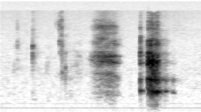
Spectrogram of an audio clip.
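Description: A man burps once, a short weird burp about a second and a half in, after a faint breath.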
